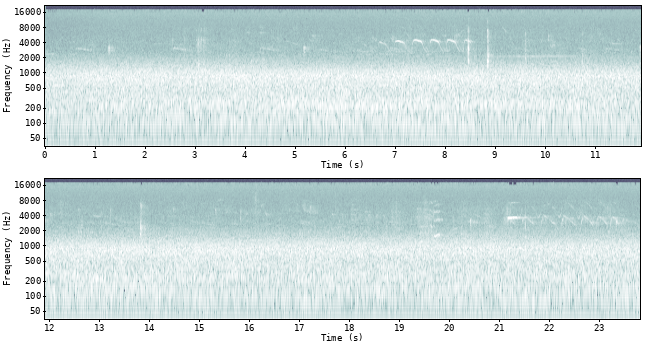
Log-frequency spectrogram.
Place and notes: Milburn Ln, Austin, TX, USA - Mansell Bridge
Recording facing the east. A quiet afternoon that still has a lot of activity in the distance. Some birds, the nearby bridge, and some arriving aircraft.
